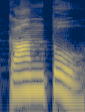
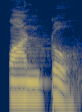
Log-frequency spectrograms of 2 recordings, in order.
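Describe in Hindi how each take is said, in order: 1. शब्द की शुरुआत सादी 'kan' ध्वनि से होती है। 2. शब्द की शुरुआत गोल होंठों वाली 'kwan' ध्वनि से होती है।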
